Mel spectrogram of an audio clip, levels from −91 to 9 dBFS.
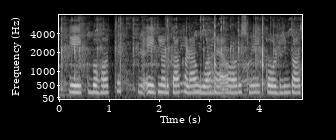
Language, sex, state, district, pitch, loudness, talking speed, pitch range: Hindi, female, Punjab, Pathankot, 245 Hz, -20 LUFS, 150 wpm, 235-250 Hz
